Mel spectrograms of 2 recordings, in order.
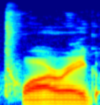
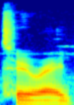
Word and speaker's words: Touareg: today we've got the 2023 Volkswagen tweg or I pronounce it teg but it depends on where you are in the world and this is the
